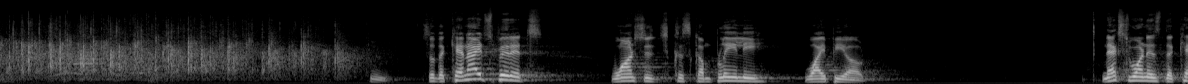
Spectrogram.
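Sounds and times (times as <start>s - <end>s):
audience clapping: 0.0s - 3.8s
speech: 3.7s - 5.5s, 6.1s - 8.8s, 11.0s - 11.8s.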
